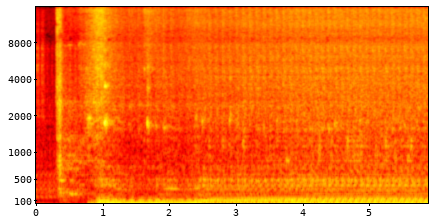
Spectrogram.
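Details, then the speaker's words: 1968 Dodge W200 Power Wagon, big block 383 V8; cranks, catches into rough loud low idle with harsh clatter; something horrible inside, oil pressure light goes off on firing. "boy something's horrible some may not be coming back all the way yeah that sounds pretty bad"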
